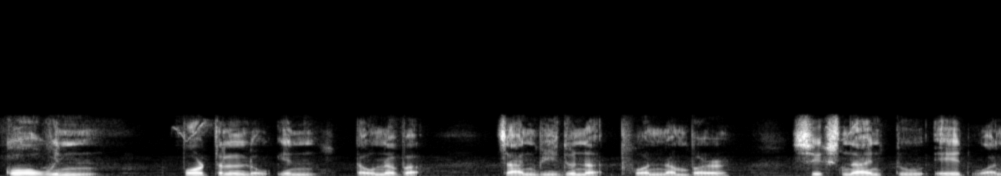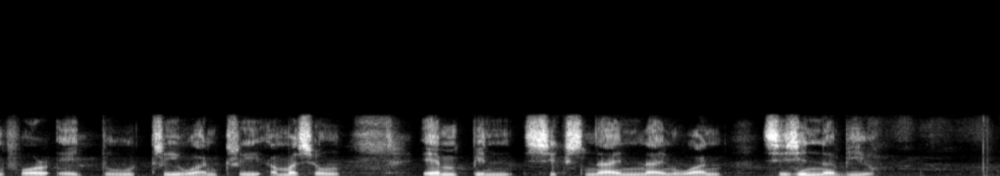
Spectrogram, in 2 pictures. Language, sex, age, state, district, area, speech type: Manipuri, male, 60+, Manipur, Churachandpur, rural, read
